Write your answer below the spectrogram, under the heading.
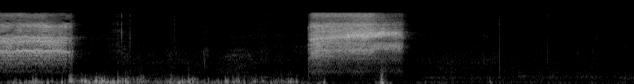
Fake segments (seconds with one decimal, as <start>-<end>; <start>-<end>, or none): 0.7-1.9; 2.5-6.3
